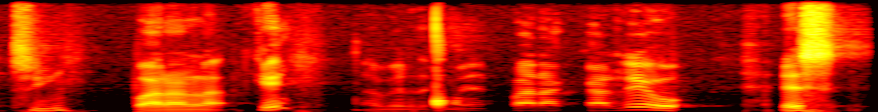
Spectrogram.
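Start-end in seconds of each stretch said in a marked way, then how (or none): 2.6-3.5 paracaleo said softly, feeling it out; trying out a word. Real, not acted. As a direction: quietly sound out the word to oneself. Checking the Greek word before announcing it.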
